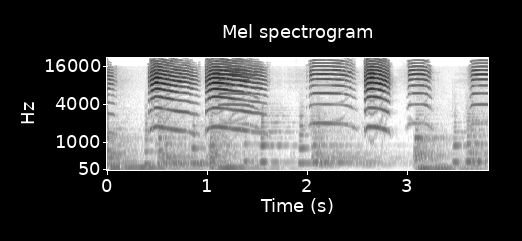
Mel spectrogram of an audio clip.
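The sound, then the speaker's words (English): A voice imitates an axodoggle, a made-up creature, with a run of about six high, squeaky yips: short, loud bursts with wavering pitch, separated by brief gaps and a low hum underneath. “Axodoggles make squeaky yips and are very friendly and cuddly.”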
